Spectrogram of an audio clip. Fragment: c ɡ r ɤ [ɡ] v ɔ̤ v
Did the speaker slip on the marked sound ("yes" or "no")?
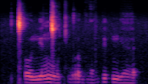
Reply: no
